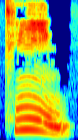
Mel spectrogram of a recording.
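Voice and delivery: put-on teen with the ee held long. Shown as a demonstration. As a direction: say teen drawn out, twice. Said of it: "它发长元音E".

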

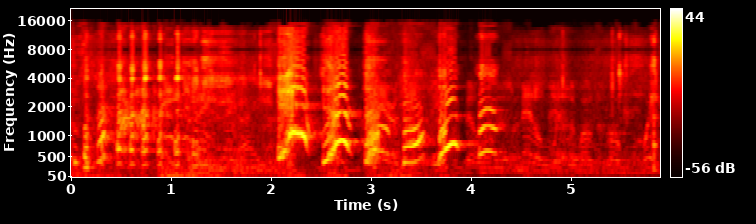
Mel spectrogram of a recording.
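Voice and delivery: high howling laughter; shrieking laugh. Real, not acted. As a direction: scream with laughter.

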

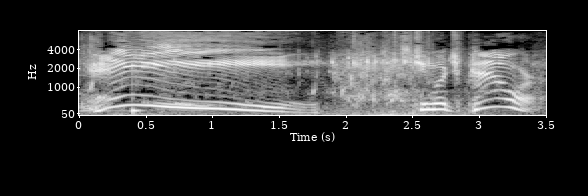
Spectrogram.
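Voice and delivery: loud high yelp of surprise; surprised shout. Real, not acted. Owner yelping as her dog yanks the toy away, loud high yelp.

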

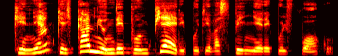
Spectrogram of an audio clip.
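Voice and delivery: ordinary delivery, nothing marked

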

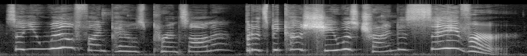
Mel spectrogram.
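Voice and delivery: very high, earnest character voice; subdued Sunny. A narrator's reading. Sunny defends Peril to hostile Skywings, subdued. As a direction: plead the case without raising volume. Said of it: "her voice more subdued than usual".

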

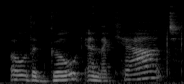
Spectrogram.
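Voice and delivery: plain reading voice

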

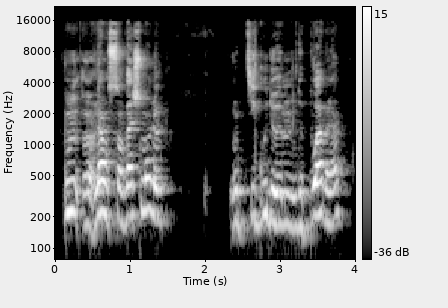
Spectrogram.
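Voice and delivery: chewing while talking; speaking between bites; mouth full of chips. Real, not acted. Seen 4: hand at mouth, chewing chips from bag while speaking throughout.

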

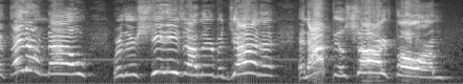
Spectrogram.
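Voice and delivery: high, loud scornful yell; shouted scorn; loud rant. Retold or imitated. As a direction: holler it at her. Ed yelling at date.

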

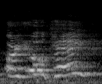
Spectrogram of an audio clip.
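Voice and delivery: high, alarmed question, acted out; freaked out. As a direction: call out in mock panic to someone who fell. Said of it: "I was freaked out".

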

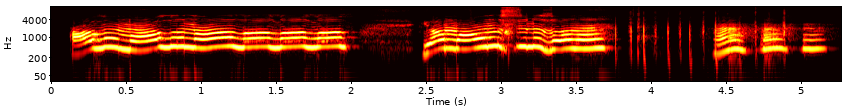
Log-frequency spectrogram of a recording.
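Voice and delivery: high, loud urgent commands; shouting orders. Real, not acted. Yelling at teammates to grab the enemy. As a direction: bark at teammates to take him.

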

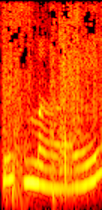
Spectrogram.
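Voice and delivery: ordinary talk, nothing marked

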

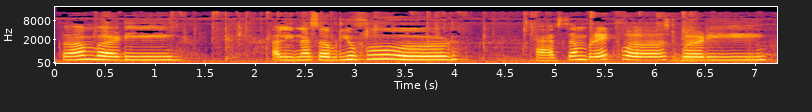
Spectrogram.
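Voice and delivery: loud, drawn-out call to the birds; sing-song call, voice carried across the garden; coaxing the birdie to come eat. Real, not acted. Calling birds to breakfast.

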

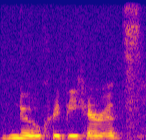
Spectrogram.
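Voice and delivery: plain reading voice

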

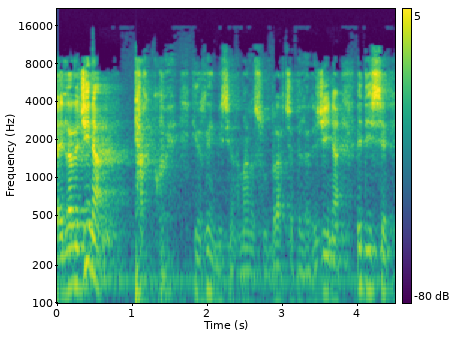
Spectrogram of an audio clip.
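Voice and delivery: plain reading voice

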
